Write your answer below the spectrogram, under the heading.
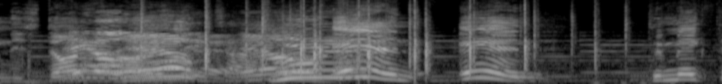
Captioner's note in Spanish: aplausos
